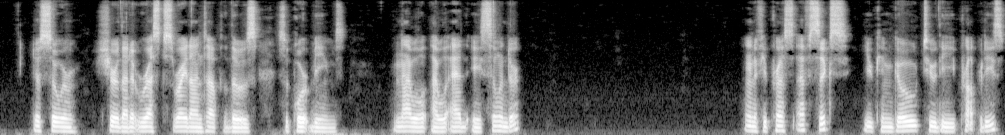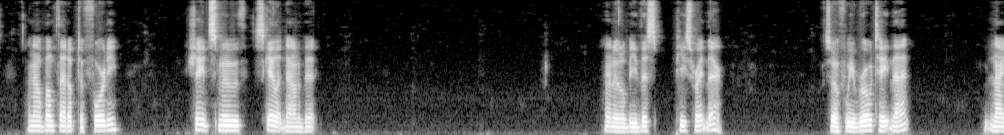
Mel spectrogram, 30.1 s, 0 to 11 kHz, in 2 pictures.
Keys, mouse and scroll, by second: 2.5 middle click, 3.9 a, 5.9 shift+a, 11.4 F6, 16.4 space, 18.3 s, 21.4 KP_1, 27.8 r.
